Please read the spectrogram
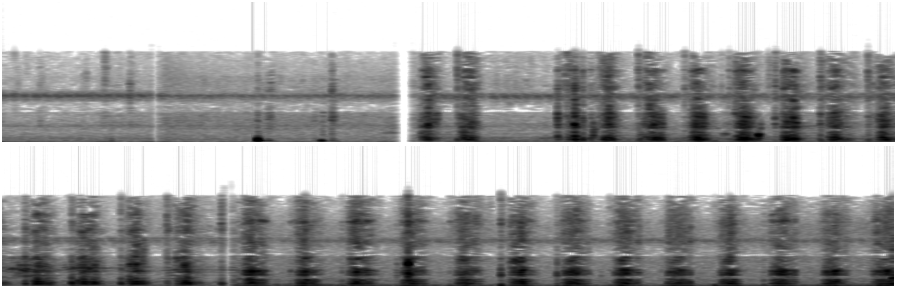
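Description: Coconut being scraped by hand on a coconut scraper blade: rhythmic rasping strokes, about two a second, with the shavings falling into a plastic bowl. The strokes start about three seconds in.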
